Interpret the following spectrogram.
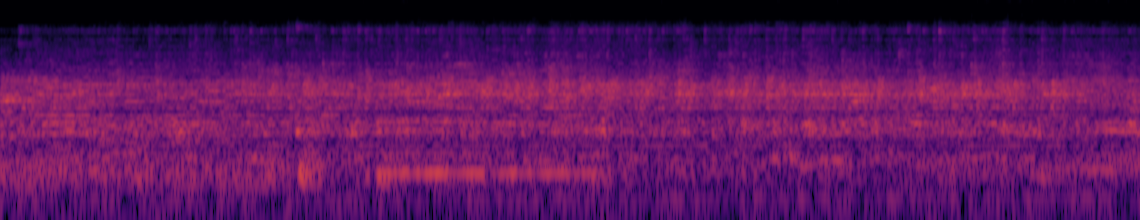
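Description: Lion dance percussion (drum and clashing cymbals) playing continuously, dull and hissy as heard from an old videotape played through a television.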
